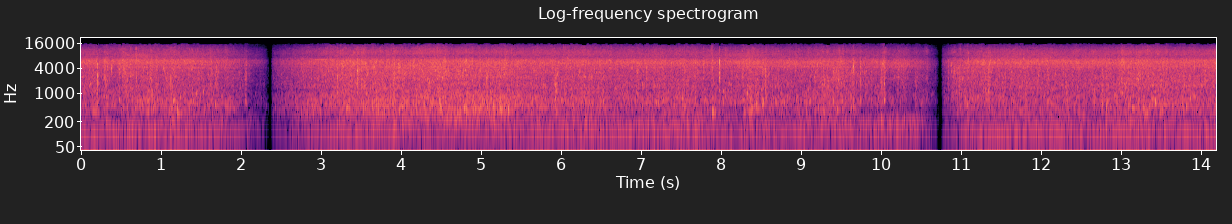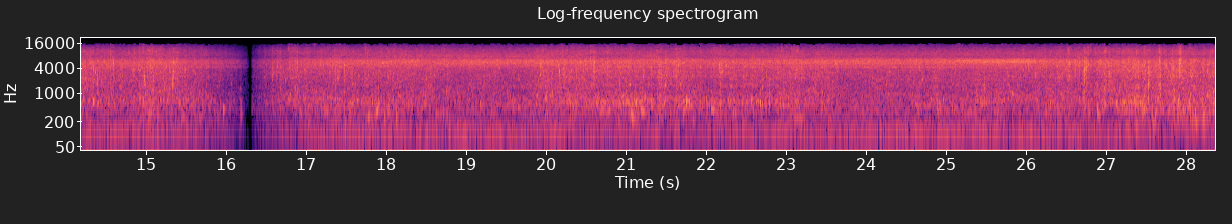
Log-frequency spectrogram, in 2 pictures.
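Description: Water lapping and gurgling, with a steady low hum underneath. The sound drops out briefly three times.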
